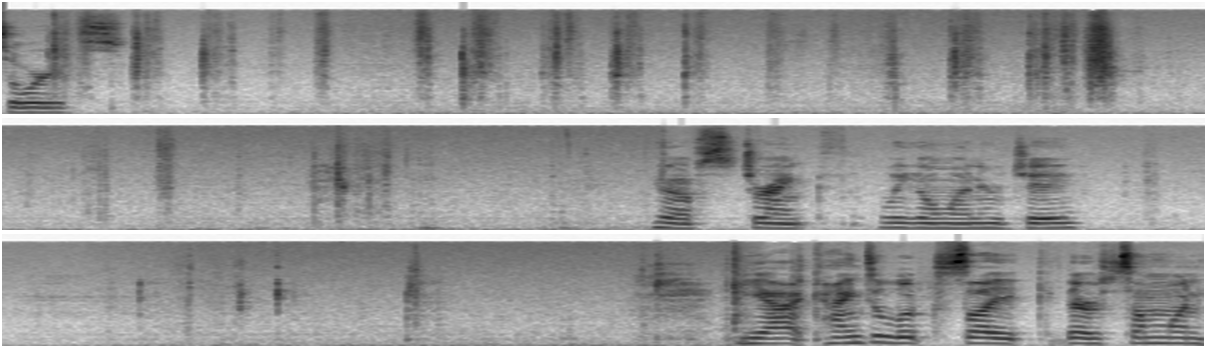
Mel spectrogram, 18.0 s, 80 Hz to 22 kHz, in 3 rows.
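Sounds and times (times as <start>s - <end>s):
steady low hum: 0.0s - 18.0s
cards being shuffled: 0.1s - 5.8s, 6.4s - 8.9s.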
